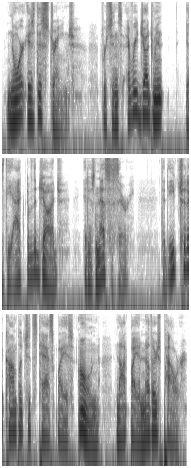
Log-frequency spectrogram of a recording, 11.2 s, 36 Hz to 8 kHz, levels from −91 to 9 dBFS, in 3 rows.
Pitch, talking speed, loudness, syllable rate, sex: 105 Hz, 160 wpm, -20 LUFS, 5.1 syllables/s, male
